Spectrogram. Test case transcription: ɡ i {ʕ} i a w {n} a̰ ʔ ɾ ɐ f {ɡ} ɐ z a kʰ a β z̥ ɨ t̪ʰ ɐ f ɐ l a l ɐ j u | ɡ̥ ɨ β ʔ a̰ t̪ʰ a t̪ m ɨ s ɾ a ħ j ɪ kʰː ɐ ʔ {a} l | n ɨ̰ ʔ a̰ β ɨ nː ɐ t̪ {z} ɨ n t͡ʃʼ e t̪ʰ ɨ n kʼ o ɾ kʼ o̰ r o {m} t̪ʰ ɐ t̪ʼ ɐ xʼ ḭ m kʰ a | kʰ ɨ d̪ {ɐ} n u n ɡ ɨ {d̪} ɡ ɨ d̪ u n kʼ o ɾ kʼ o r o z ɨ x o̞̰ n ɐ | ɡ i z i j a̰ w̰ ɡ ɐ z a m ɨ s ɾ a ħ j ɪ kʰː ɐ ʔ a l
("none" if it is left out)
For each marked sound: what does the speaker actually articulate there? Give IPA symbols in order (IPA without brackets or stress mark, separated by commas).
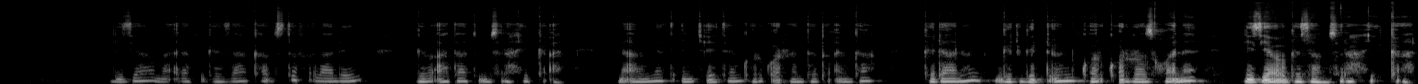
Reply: z, m, ɡ, a, ʕ, n, a, d̪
